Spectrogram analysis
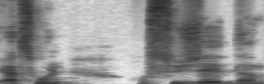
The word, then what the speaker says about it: sujet: Aquí tenemos una ET, como lo vemos aquí también en lo amarillo. Entonces, esto se va a pronunciar E. Sujet, sujet, au sujet d'un problème avec un ordinateur que j'ai acheté.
